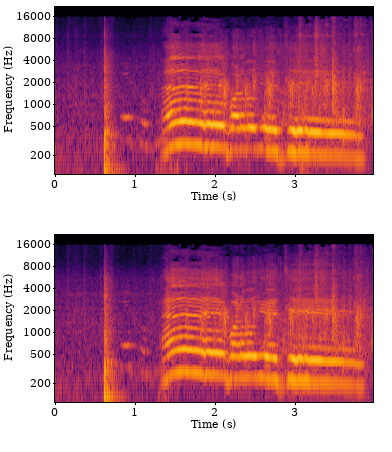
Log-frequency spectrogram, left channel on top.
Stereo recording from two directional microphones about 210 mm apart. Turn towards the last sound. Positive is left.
turn(degrees=0)  # may be behind; listen again after turning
